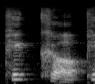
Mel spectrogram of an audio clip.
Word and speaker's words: pick a: k랑 a date 할 때 관사 어랑 붙으면서 pick a, pick a date 이렇게 하지 마시고 pick a, 피커, 피커, 피커, 피커. K 사운드랑 어랑 붙으면서 피커 이렇게 음이 연결되겠죠? 그래서 그거 챙기면서 피커 데이트, 피커 데이트. pick a date 이렇게 발음하시면 좋을 것 같아요. pick a date 안 돼요. 그죠? pick a date 그러면은 K 사운드가 뭉개져서 pick a 약간 G로 느끼지 않을까요? 그래서 pick a, pick a date 이렇게 발음하시면 될 것 같습니다.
